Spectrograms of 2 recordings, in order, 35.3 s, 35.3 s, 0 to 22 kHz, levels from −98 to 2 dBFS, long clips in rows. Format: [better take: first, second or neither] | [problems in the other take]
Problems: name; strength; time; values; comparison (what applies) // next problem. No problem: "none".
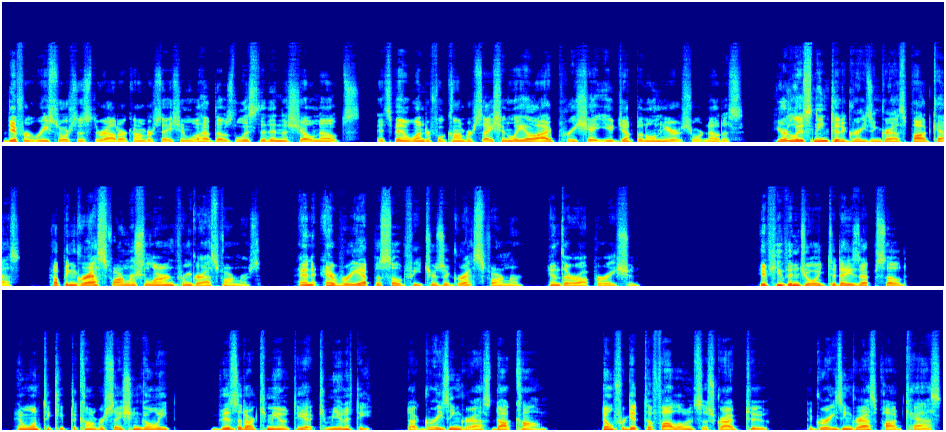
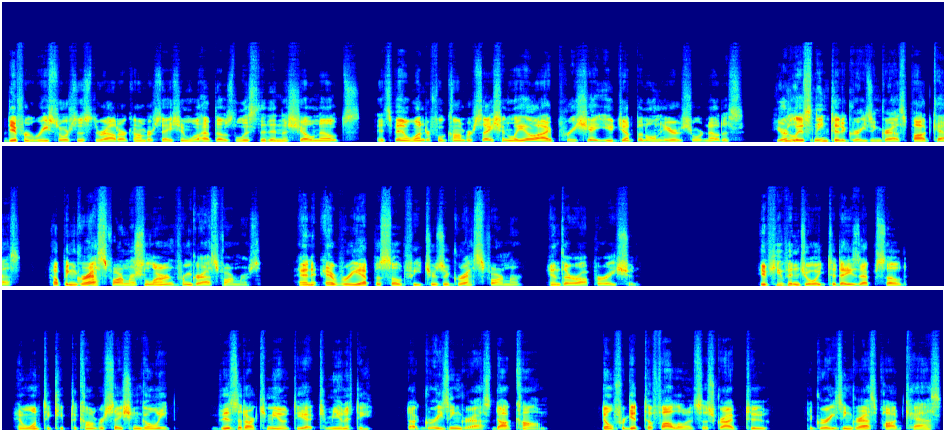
first | thin; somewhat; fading below 300 Hz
